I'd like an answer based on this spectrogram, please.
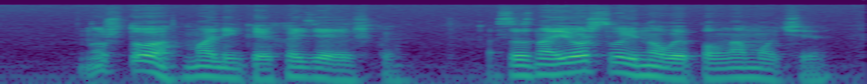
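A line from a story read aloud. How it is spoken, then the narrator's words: Tired question. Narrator (Russian): Устало спросила у Тины Райли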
